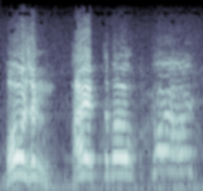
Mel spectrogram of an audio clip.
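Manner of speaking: high, loud ship captain's call; calling orders. Acted. Captain to his bosun before launching, calling out orders. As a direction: sing out orders across the deck.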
